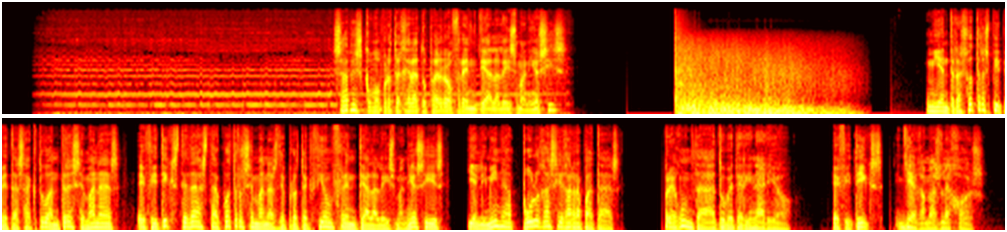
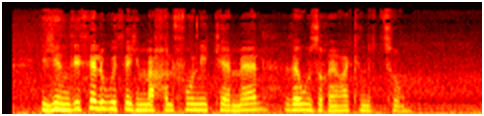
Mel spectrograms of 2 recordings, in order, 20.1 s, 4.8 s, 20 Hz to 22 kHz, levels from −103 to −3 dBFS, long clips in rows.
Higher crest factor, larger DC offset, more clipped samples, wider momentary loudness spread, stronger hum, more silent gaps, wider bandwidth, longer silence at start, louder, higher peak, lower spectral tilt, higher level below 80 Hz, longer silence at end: second, 14 dB vs 20 dB; neither; neither; about the same, 18 LU vs 20 LU; neither; first, 6.08-6.23 s, 14.55-14.67 s, 16.29-16.58 s vs none; about the same, 16 kHz vs 16 kHz; first, 0.5 s vs 0.1 s; first, -21 LUFS vs -29 LUFS; about the same, -8 dBFS vs -10 dBFS; second, -5 dB/octave vs -6.5 dB/octave; first, -36 dBFS vs -48 dBFS; first, 0.25 s vs 0 s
